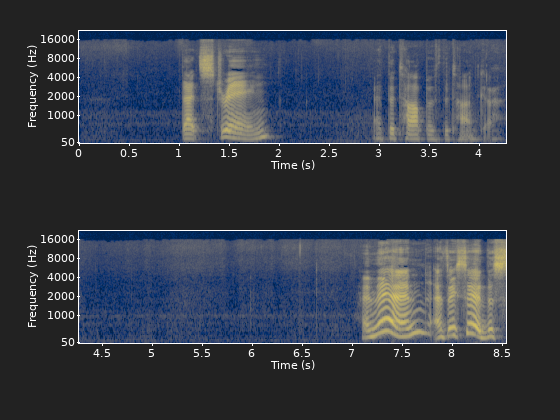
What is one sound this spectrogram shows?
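A woman speaks calmly and clearly into a close microphone, pausing between phrases.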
